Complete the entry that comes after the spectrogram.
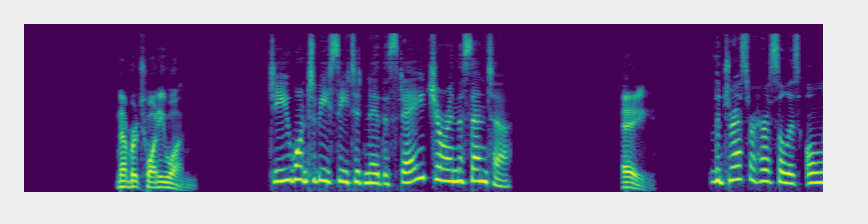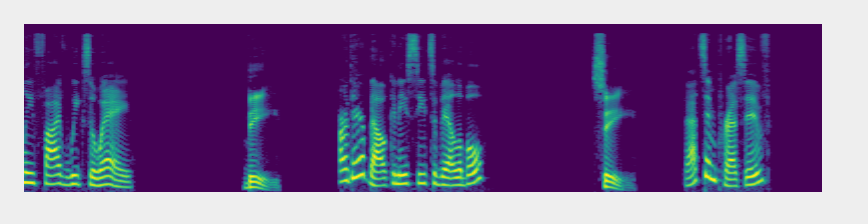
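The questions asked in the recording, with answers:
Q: Do you want to be seated near the stage or in the center?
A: B: Are there balcony seats available?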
